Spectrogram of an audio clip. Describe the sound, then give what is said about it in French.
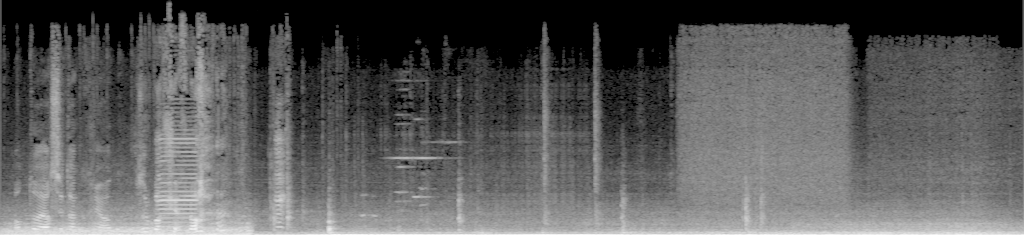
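A train running along its track, a steady low rumble under voices at the start, with a brief horn-like toot early on. “Le train poursuit sa route”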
